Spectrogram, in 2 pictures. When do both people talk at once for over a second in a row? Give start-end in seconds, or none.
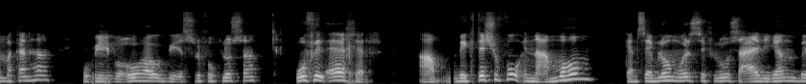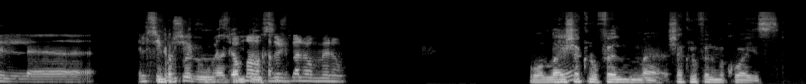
9.7-11.1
